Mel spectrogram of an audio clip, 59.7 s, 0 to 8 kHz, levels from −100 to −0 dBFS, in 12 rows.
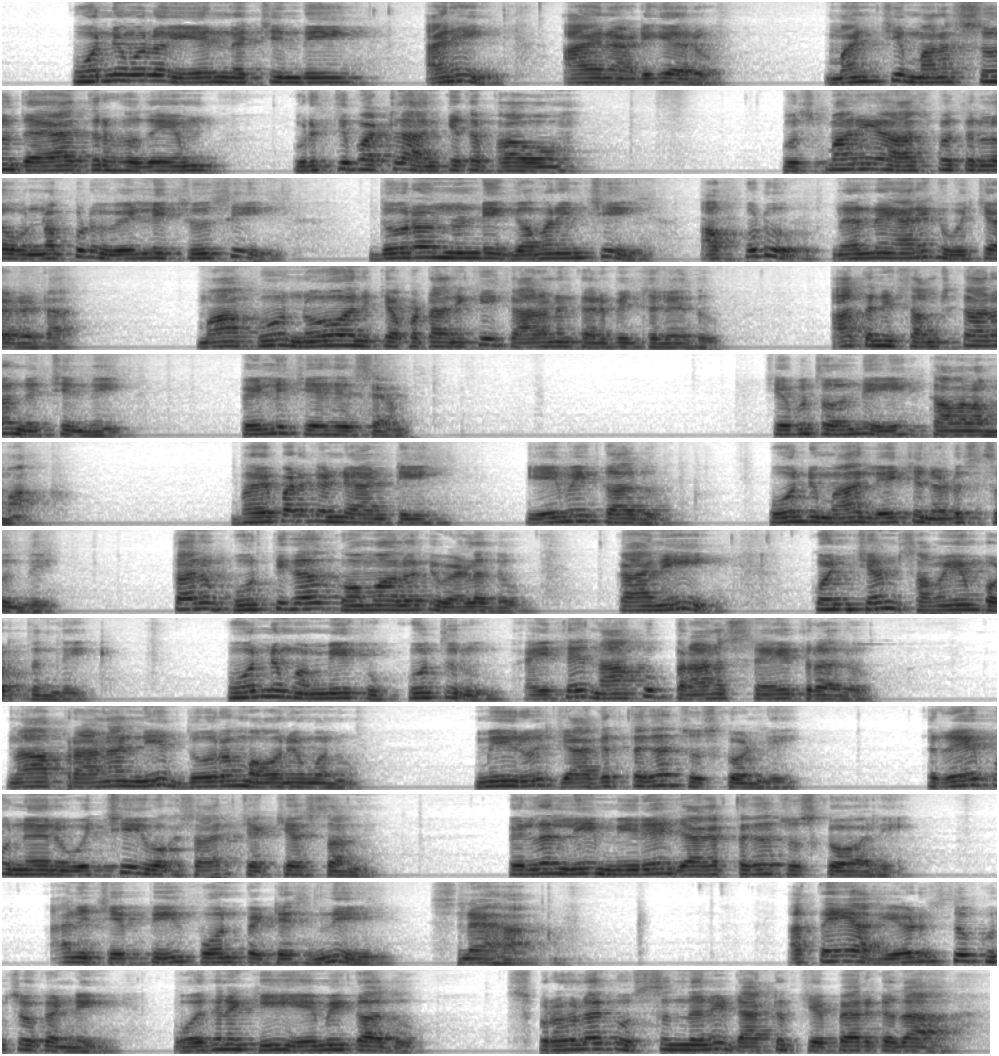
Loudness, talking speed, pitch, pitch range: -21 LUFS, 95 wpm, 145 Hz, 120-160 Hz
